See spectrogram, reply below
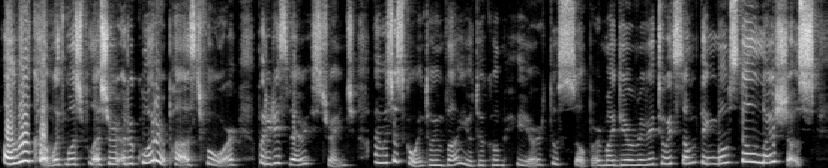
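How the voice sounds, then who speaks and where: A fussy, anxious little lady dog from a storybook, as a woman reader puts her on, fretting aloud to herself in a raised, lilting voice with a changed, lighter tone. She sounds polite but worried, with a soft, mellow edge. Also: sits high, animated, normal speed, hardly any pauses, voice pushed up. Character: fretful, scheming genteel little female dog. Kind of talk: storybook character voice.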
